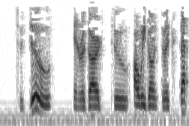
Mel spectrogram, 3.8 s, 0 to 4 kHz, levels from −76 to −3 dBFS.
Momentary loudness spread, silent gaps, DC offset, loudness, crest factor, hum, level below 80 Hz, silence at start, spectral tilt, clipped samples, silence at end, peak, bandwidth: 13 LU; none; under 0.1%; -20 LUFS; 16 dB; none; -52 dBFS; 0.35 s; -8.5 dB/octave; under 0.1%; 0 s; -4 dBFS; 4 kHz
